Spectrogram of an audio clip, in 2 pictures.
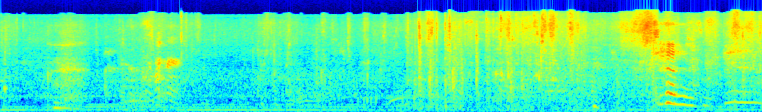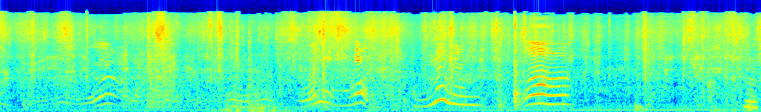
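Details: French Bulldog puppies about five weeks old playing outdoors: talking voices at first, then a run of short, wavy, rising-and-falling whimpers and squeaks clustered toward the end, over a constant low hum.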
